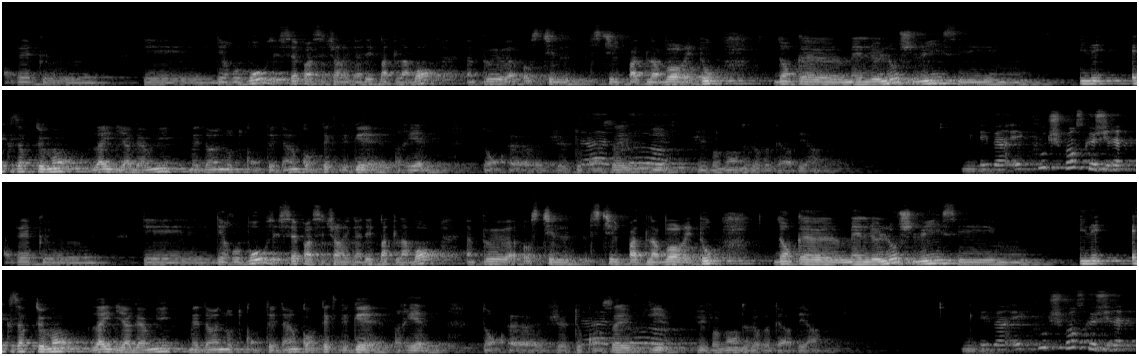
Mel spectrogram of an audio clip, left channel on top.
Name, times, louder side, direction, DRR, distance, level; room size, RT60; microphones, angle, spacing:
voice 1, 0.0-1.0 1.4-7.4 7.7-10.3 10.8-11.0 11.3-15.7 16.2-18.0 18.3-19.5 21.0-21.2, right 2 dB, 50° right, 7 dB, 0.9 m, -29 dB
voice 2, 17.1-18.0 21.1-22.5, left 2 dB, 60° left, 3 dB, 1.9 m, -36 dB
23.5 x 13.5 x 3.1 m, 1.3 s
head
